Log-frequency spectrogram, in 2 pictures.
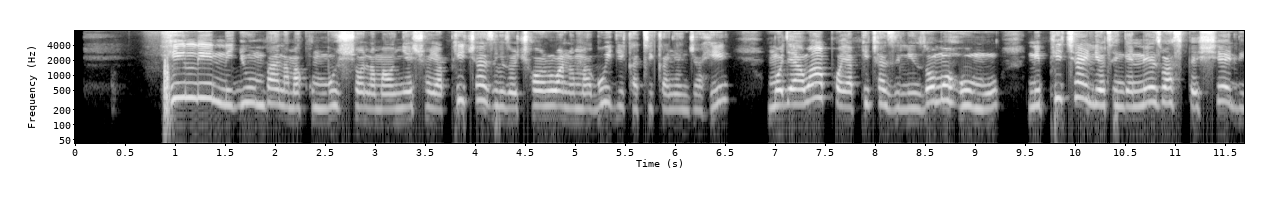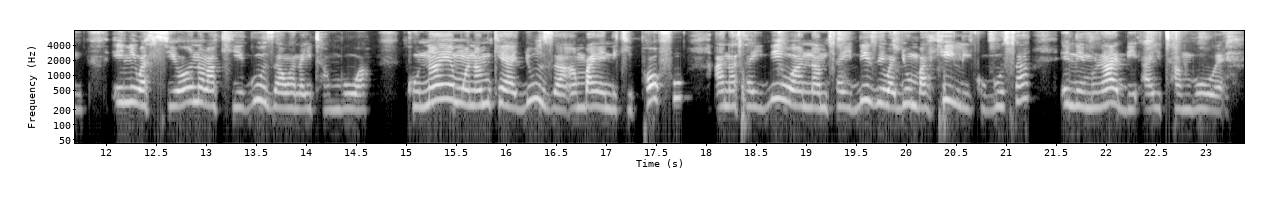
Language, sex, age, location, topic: Swahili, female, 25-35, Nairobi, education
